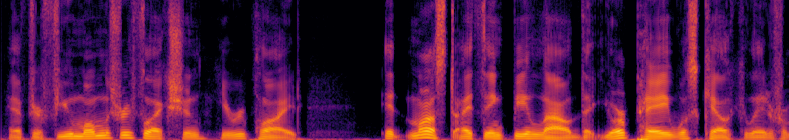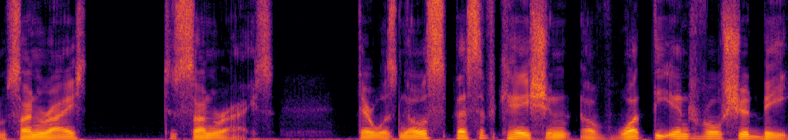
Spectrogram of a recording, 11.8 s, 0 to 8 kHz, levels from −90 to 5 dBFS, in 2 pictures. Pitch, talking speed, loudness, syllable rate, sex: 100 Hz, 160 wpm, -18 LUFS, 5.3 syllables/s, male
